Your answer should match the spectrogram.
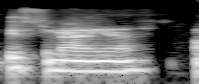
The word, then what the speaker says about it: Ifunanya: It's N-W-A-N-O, and even the N-Y, and my name Ifunanya, is the N-Y is one letter in Igbo.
